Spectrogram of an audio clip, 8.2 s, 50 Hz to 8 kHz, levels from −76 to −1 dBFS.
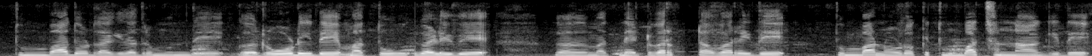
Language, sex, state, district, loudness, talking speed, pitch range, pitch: Kannada, female, Karnataka, Belgaum, -17 LUFS, 115 wpm, 205-220 Hz, 210 Hz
